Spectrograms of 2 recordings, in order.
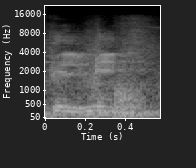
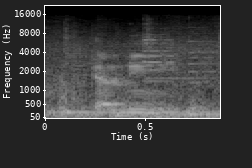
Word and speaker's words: pelmeni: This dish again, how do you pronounce it? Pelmeni. Pelmeni.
